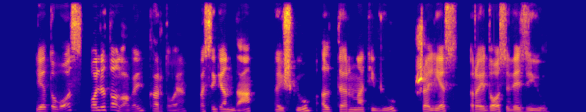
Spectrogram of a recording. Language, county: Lithuanian, Marijampolė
